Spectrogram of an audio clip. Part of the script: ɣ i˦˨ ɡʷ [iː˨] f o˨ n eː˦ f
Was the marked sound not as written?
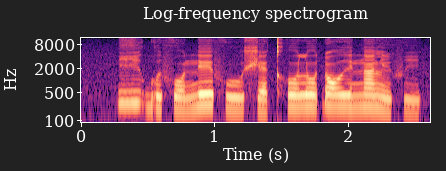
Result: yes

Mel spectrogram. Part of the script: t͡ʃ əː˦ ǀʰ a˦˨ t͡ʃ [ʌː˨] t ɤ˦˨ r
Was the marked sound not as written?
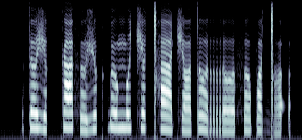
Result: no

